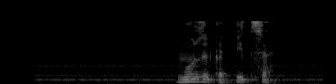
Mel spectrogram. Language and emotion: Russian, neutral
